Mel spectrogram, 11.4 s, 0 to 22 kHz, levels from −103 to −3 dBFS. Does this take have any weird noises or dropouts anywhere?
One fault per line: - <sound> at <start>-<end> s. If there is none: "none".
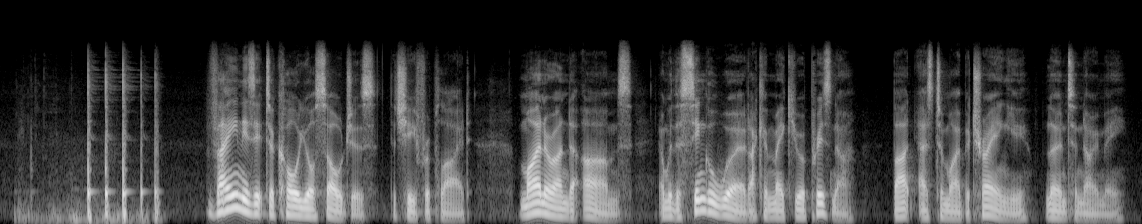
- tap at 0.1-1.7 s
